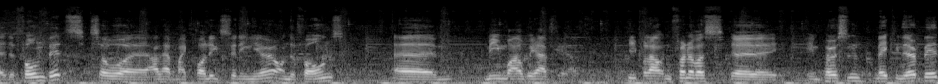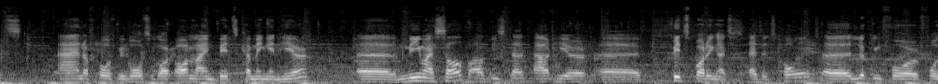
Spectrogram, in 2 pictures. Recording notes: we bring you the sights and sounds of what is probably Europe’s most beautiful car auction – our sale at Villa Erba on the banks of Lake Como.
